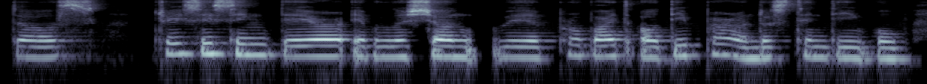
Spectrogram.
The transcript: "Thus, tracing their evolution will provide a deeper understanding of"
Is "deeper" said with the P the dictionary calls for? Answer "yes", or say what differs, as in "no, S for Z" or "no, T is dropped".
yes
